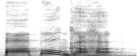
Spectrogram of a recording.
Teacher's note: the two dots are visarga, and you say aha with it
